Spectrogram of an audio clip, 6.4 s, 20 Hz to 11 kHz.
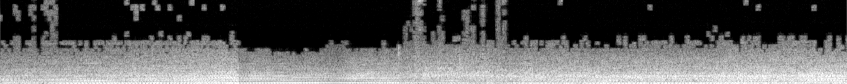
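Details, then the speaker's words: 1991 Audi Coupe Quattro 20-valve, naturally aspirated 7A five-cylinder, 88,000 miles, all-wheel drive, about 3,300 lb, accelerating on the road: smooth, steady growl rising evenly in pitch, no misses or rattles; normal healthy exhaust note. "it definitely makes a good noise has more than sufficient power for the car which weighs 3 300 pounds give or take depending on the driver"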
